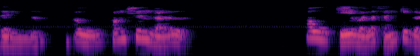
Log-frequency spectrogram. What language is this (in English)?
Kannada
